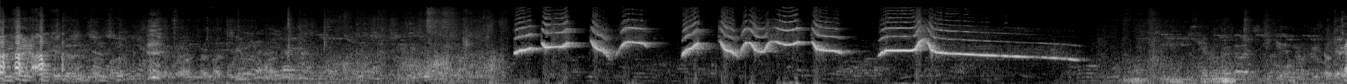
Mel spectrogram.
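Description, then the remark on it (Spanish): A piercing whistled language: sequences of sliding, warbling high-pitched whistles that rise and fall like speech melodies, ending in a long descending glide, with muffled talking before and after. “la palabra silbada, bueno, pues eso es la clave de todo. La clave de un lenguaje único en el mundo”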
